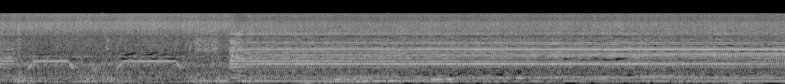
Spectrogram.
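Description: Tormach PCNC 1100 CNC mill taking a roughing cut: a steady spindle and end-mill cutting whine with the hiss of flood coolant spraying over the part. The cutting sound changes about two seconds in.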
